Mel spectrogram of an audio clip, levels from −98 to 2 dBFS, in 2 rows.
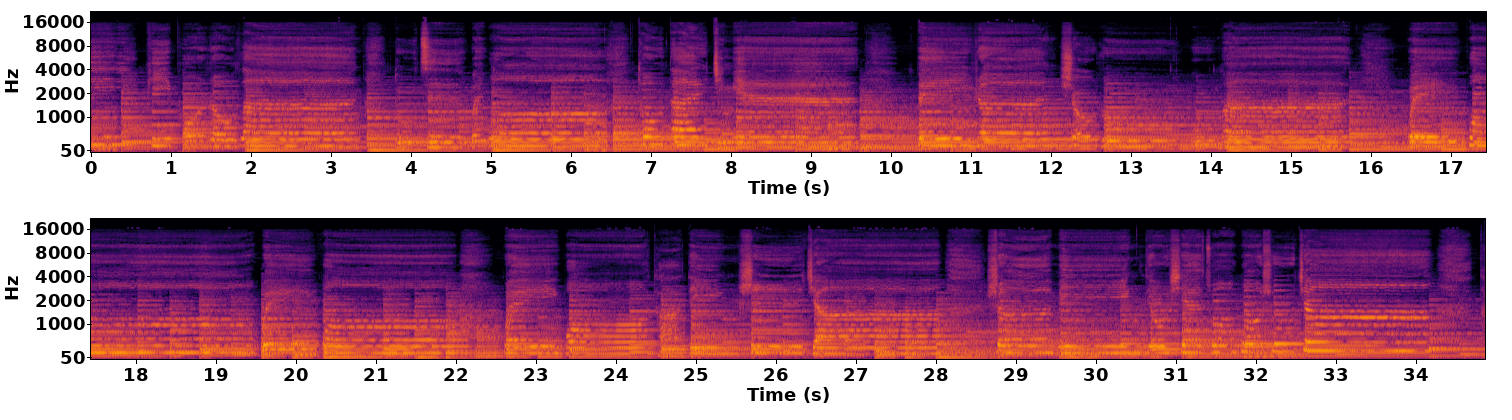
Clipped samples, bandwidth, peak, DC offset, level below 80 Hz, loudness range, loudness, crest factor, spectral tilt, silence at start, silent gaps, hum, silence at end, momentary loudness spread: under 0.1%; 16.5 kHz; -10 dBFS; under 0.1%; -42 dBFS; 2 LU; -27 LUFS; 16 dB; -6.5 dB/octave; 0 s; none; none; 0 s; 6 LU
